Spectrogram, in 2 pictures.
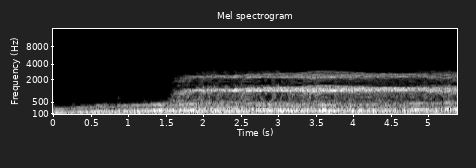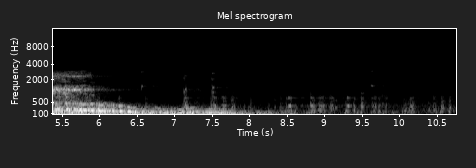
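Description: Sonification of Hubble's Helix Nebula image: a low droning rumble swells, and higher sustained tones join about a second and a half in. The higher tones drop out around six seconds, as the scan line passes the nebula's blue, oxygen-rich centre, which is mapped to high pitch. The drone then fades, leaving faint scattered tones near the end.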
